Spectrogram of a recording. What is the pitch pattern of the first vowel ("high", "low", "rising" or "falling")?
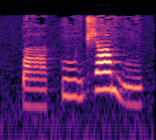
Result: low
